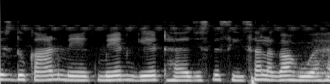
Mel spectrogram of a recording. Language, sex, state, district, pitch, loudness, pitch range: Hindi, female, Jharkhand, Palamu, 200 Hz, -15 LUFS, 190-210 Hz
